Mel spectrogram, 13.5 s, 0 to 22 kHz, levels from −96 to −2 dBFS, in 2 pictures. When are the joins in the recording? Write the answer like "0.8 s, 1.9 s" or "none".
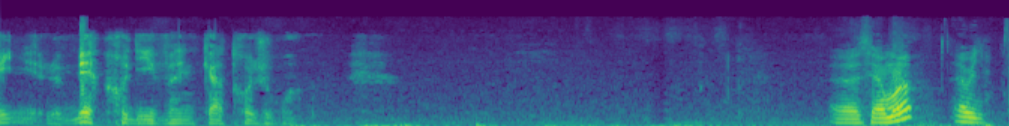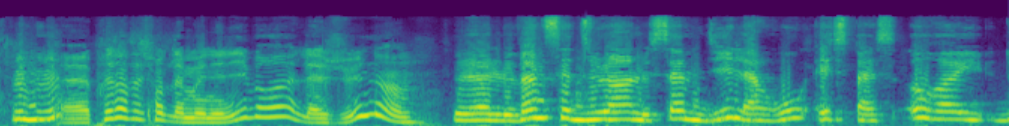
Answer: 9.7 s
